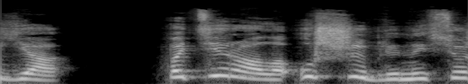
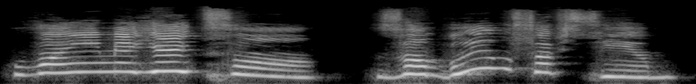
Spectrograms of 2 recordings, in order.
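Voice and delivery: high, slow cat exclaiming; snorting cat; 8 semitones higher, slower than usual. Acted. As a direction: blurt it out like a forgetful cat. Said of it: "фыркнул и выдал".

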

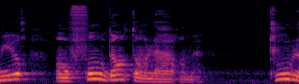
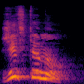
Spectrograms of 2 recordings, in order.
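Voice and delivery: high, loud market-woman interjection; exclamation; 7 semitones higher, 5 dB louder than usual. Acted. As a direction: cry it out, swooping down. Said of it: "s'écria la grande Hocquart". (exclamation forte et haute)

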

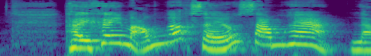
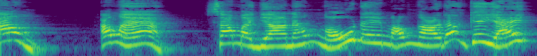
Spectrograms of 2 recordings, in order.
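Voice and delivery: raised, higher voice calling to husband; retold wife calling out a puzzled question; gọi hỏi; 5 semitones higher, 3 dB louder than usual. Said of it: "bả lại cất tiếng". (cất cao giọng gọi hỏi chồng)

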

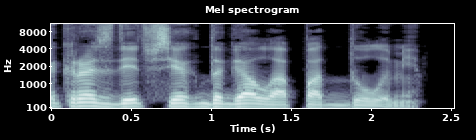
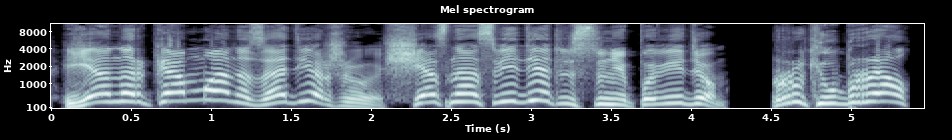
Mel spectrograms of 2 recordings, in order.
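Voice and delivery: furious yell; 13 semitones higher than usual. Acted. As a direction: roar at him to let go. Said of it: "заорал лейтенант".

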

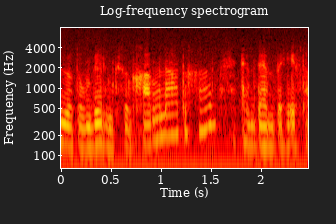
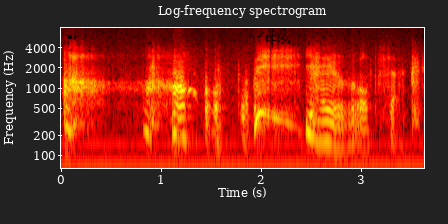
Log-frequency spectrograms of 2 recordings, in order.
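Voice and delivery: laugh, then a slow teasing "rotzak"; laughing fondly; 5 semitones higher, 3 dB louder, much slower than usual. Acted. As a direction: tease him through the laughter. Relieved laugh at phone caller.

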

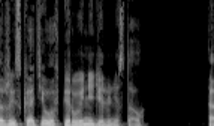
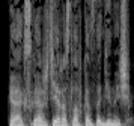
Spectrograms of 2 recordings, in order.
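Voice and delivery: quick agreement; 10 semitones higher than usual. A narrator's reading. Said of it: "быстро кивнул Полос".

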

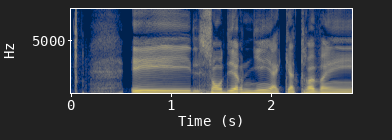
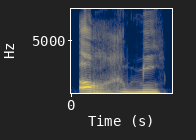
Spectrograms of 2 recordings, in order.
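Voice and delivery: louder theatrical hormis, or not hormis; mock Shakespeare; 8 semitones higher, 6 dB louder, slower than usual. Host joking a Shakespeare pun, theatrical. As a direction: declaim hormis like Hamlet. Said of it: "Non, c'est to be or not to be".

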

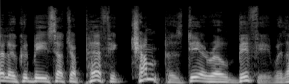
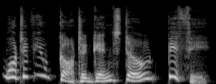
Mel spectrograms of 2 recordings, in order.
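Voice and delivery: higher-pitched direct challenge; squarely confronting; 7 semitones higher than usual. A narrator's reading. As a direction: tackle the listener head-on. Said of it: "tackling the blighter squarely".

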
